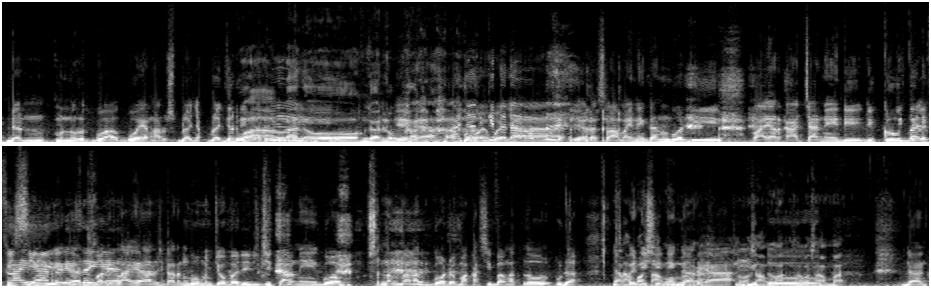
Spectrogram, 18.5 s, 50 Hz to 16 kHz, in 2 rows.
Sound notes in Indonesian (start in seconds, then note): 3.7 tertawa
